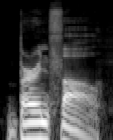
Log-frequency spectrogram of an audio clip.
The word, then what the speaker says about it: Bernthal: episode 1916 with wait for it because I've mispronounced this name a lot John Bernthal bang shout out to all the people who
